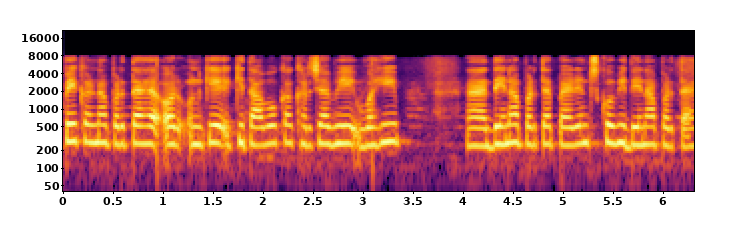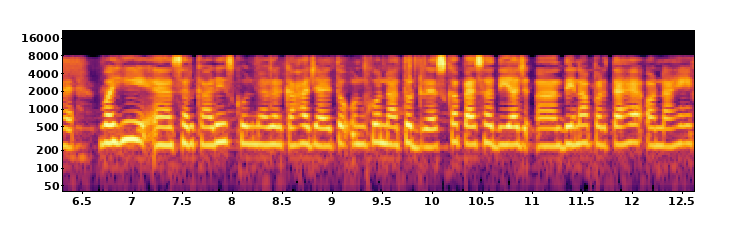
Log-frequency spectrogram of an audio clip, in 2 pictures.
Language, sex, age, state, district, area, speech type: Hindi, female, 18-30, Bihar, Muzaffarpur, rural, spontaneous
